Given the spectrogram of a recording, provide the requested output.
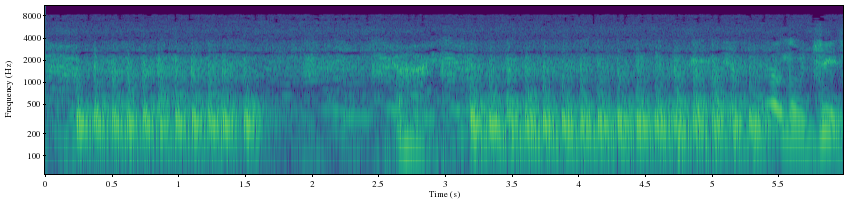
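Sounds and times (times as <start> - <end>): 
rapid knocking on a door: 0.2 - 1.7, 3.2 - 5.5
speech: 0.2 - 1.8, 5.6 - 5.9.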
